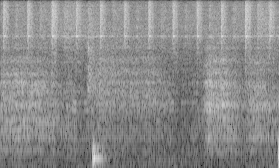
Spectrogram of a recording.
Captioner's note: tapping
